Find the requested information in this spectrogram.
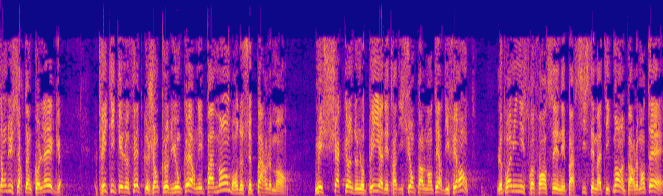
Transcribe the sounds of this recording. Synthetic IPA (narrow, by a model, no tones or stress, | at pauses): t̪ɑ̃d̪ysɛʁt̪ɛ̃kɔlɛɡ | kχit̪ikʲeləfɛt̪kəʒɑ̃klod̪jɔ̃kœʁnɛpamɑ̃bʁəd̪əsəpaʁləmɑ̰̃ | mɛʃakɛ̃d̪ənopeiad̪et̪χad̪isjɔ̃paʁləmɑ̃t̪ɛʁd̪ifeʁɑ̃t̪ | ləpχəmjeminist̪χəfχɑ̃sɛnɛpasist̪emat̪ikmɑ̃ɛ̃paʁləmɑ̃t̪ɛːʁ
